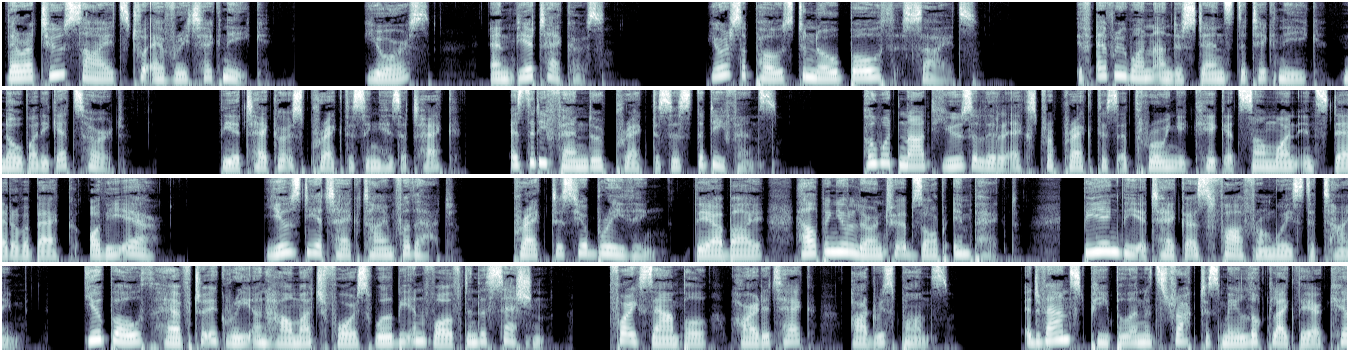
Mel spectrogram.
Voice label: explanatory video kenpo karate english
